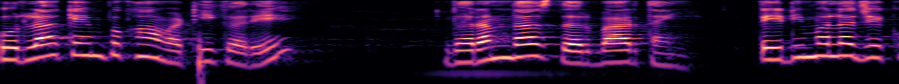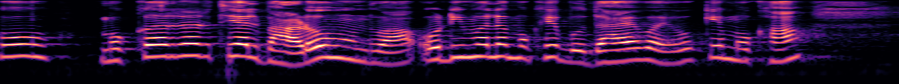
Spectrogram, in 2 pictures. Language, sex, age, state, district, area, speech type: Sindhi, female, 30-45, Maharashtra, Thane, urban, spontaneous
